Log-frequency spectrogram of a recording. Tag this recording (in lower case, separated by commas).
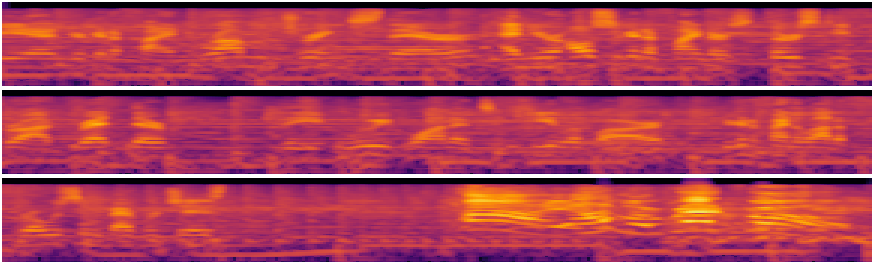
music, speech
